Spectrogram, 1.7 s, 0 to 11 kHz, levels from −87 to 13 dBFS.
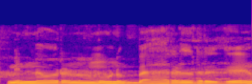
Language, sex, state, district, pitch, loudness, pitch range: Tamil, male, Tamil Nadu, Kanyakumari, 150 Hz, -12 LUFS, 135-160 Hz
